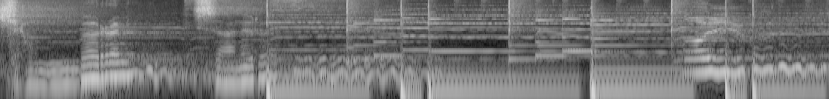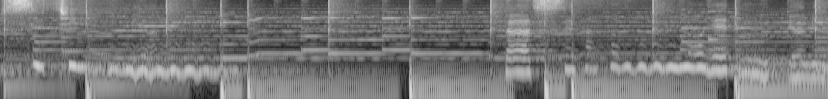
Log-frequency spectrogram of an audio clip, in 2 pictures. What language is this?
Korean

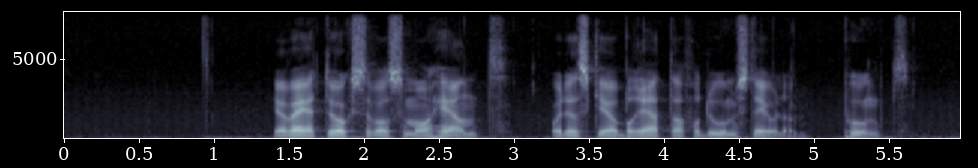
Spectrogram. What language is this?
Swedish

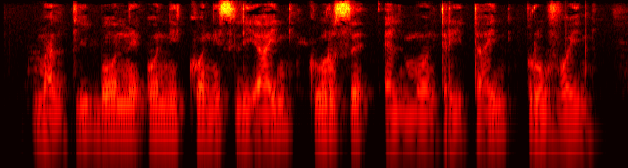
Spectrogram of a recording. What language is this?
Esperanto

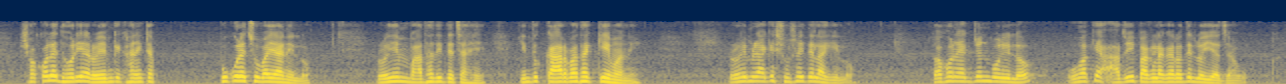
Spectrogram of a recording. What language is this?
Bangla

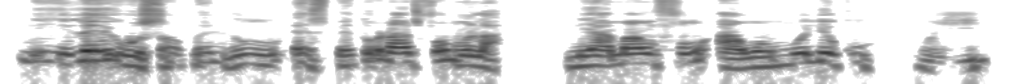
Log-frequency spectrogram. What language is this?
Yoruba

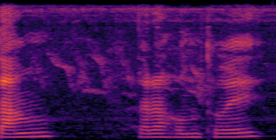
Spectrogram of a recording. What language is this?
Manipuri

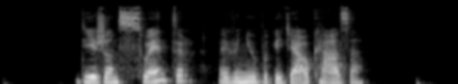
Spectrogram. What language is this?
Romansh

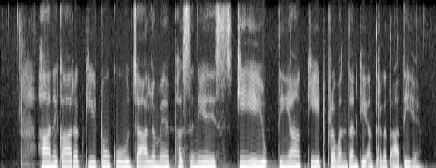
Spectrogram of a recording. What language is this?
Hindi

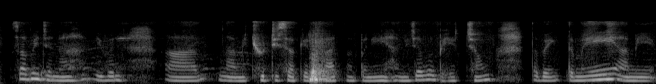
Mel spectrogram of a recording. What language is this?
Nepali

